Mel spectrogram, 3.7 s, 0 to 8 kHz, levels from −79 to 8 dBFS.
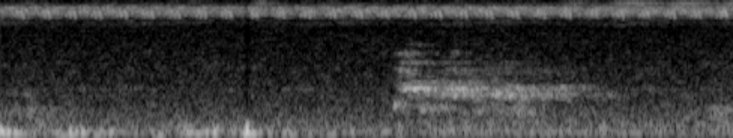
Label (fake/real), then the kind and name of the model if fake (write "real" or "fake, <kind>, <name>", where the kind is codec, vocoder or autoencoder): fake, vocoder, Vocos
